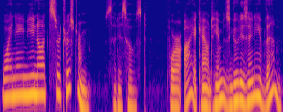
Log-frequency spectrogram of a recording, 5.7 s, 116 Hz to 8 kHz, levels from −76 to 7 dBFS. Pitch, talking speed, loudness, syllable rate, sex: 180 Hz, 200 wpm, -14 LUFS, 4.5 syllables/s, female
